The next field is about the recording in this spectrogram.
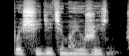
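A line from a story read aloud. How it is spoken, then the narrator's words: Whispering. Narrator (Russian): шепнул он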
